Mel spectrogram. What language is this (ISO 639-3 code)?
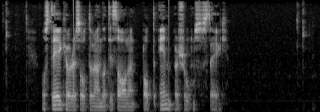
swe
